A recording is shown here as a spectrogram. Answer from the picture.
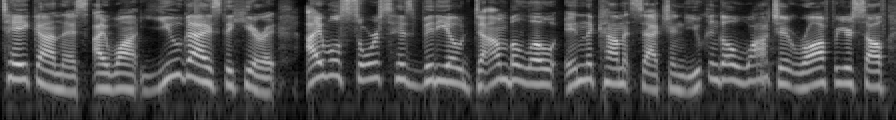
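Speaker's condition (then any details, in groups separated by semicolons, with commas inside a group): No condition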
